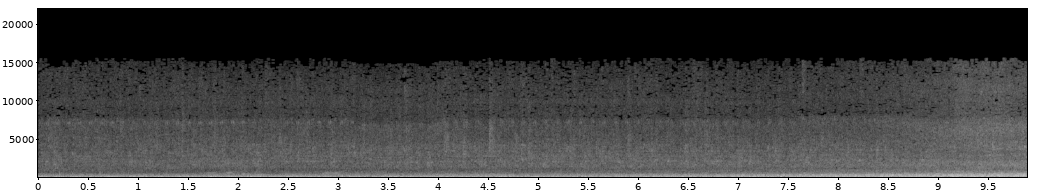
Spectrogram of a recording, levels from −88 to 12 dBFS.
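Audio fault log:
3.18–3.96 s, drift correction step: playback slows by 5.67% and pitch drops 101 cents, about a semitone, then snaps back, likely a clock-matching resampler stepping its rate to refill a buffer. A spectrogram shows all harmonics shifted down together, then abruptly restored.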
